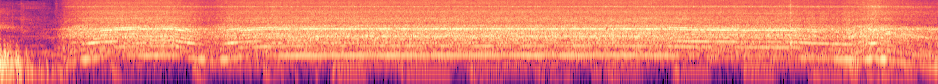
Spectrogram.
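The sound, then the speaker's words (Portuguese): A blender whirs loudly and steadily as it makes a banana smoothie with ice and nut milk (leite de castanha). Its motor pitch dips briefly as the thick mixture churns, then climbs back to a constant high whine with no talking. “Tem que dissolver o gelo, dissolver a banana, incorporar com o leite de castanha e é pra já!”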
